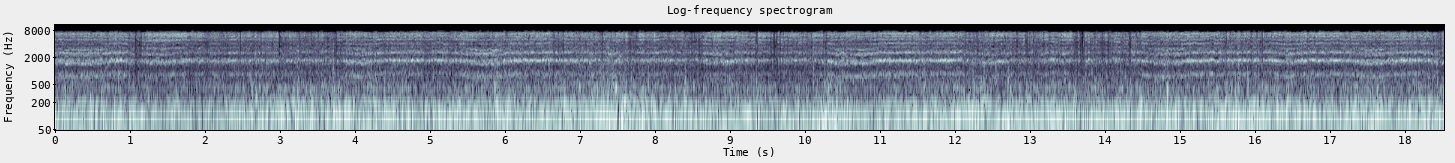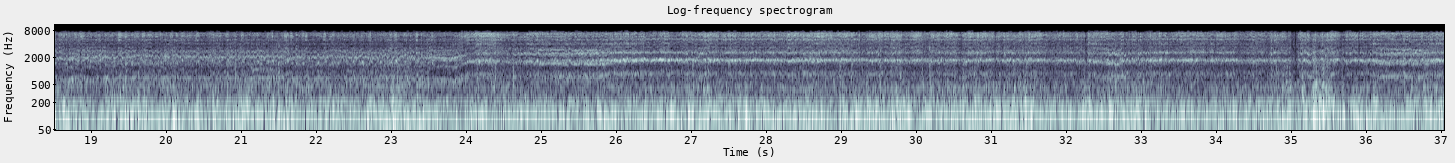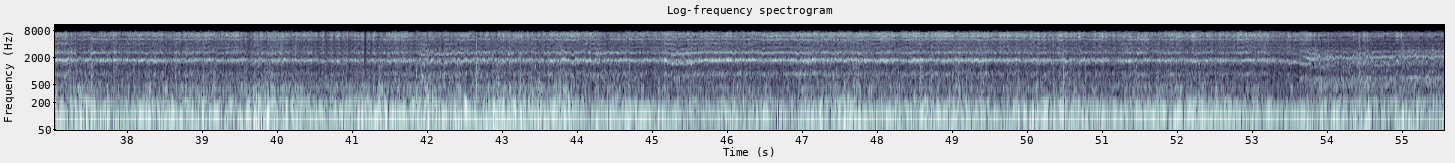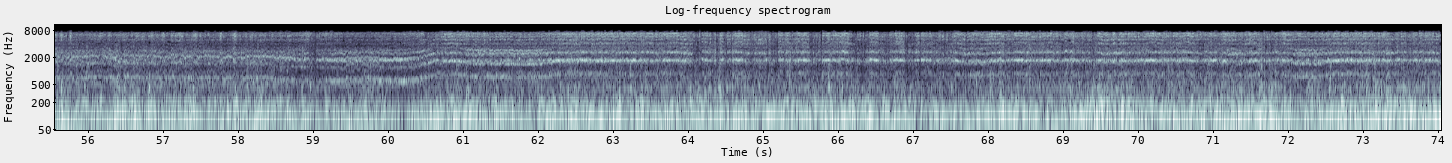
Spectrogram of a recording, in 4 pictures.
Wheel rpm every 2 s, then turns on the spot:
220, 230, 230, 230, 230, 230, 230, 230, 230, 180, 160, 160, 210, 230, 230, 230, 230, 240, 230, 230, 230, 230, 230, 230, 230, 230, 220, 160, 160, 160, 200, 230, 230, 230, 230, 230, 230.
none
